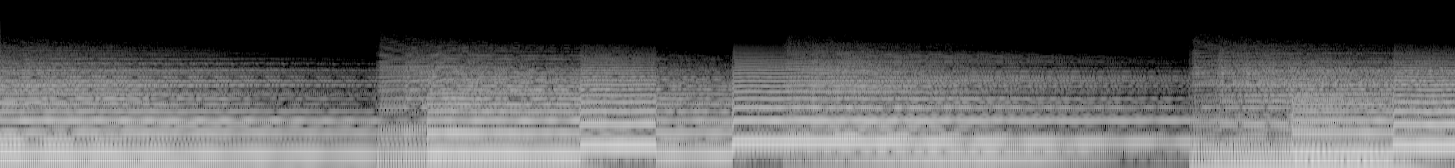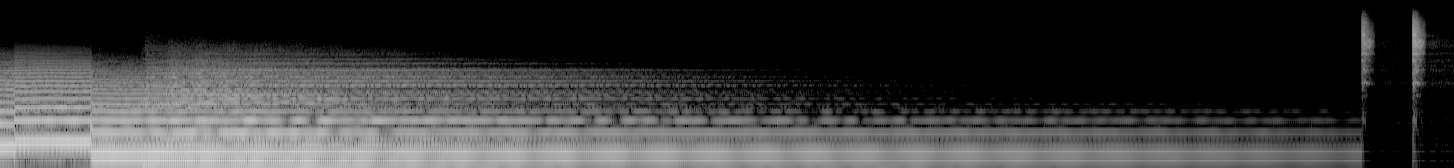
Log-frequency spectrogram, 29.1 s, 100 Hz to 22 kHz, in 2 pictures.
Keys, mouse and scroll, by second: 0.2 alt+click, 1.5-3.4 typing, 4.3 click, 6.1-6.7 click, 6.9-8.6 typing, 9.4-10.9 click, 13.3 Return, 15.7 space, 21.0 space, 22.0-23.3 click, 24.9 right click, 26.1 click, 27.6 click.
